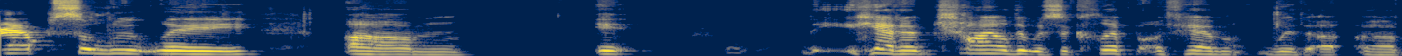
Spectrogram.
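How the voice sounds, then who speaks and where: A woman speaks in a fairly high pitch with ordinary pitch variation. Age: 60s. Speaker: professor and author. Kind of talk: radio interview chat.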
